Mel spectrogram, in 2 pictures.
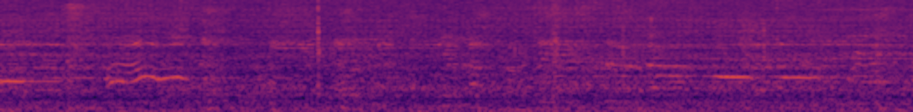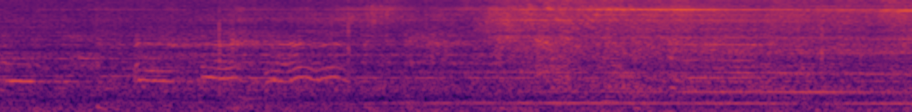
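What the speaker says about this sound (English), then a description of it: "it will be from the time that his aircraft leaves the ground until the wheels return" A radio-controlled model airplane at a LAMA Fest timed-flight fun-fly competition hums as a steady, continuous engine drone throughout, with an announcer talking over it.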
